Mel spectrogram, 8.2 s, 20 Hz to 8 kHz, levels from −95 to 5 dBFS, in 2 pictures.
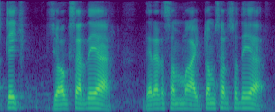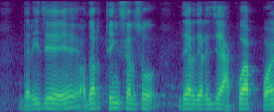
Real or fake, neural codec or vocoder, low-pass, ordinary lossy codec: real; none; none; none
